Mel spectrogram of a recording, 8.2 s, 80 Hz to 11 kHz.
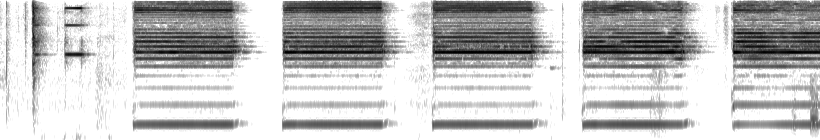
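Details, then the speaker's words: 2007 Piaggio MP3 scooter that ran when dropped off but now won't start: a loud, shrill electronic tone sounds in bursts of about a second, repeating steadily; alarm going off, suspected linked to the tilt lock, not confirmed. "on it or something to press that is it an alarm or I think it is an alarm yeah is it something to do with the handbrake or something it's I think it's something to do with the tilt lock"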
